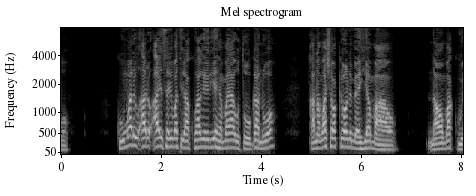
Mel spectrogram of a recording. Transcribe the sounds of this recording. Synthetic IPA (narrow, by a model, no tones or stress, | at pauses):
ɔ | kuːmaneuʔadoʔaisaɛlimatiɣakuhaɣeɾiɛɦɛmajaɣotoːɡanwɔ | kanamaɕɔːkɛɾɔnemɛhiamaɔ | naɔmakue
